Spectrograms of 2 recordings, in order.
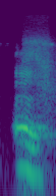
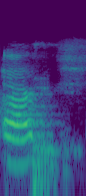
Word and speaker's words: es: K. Yes. Ace. Not S.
